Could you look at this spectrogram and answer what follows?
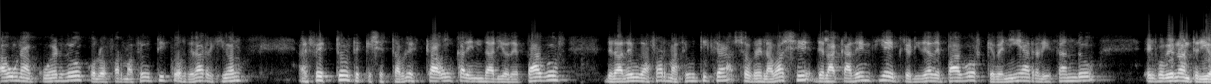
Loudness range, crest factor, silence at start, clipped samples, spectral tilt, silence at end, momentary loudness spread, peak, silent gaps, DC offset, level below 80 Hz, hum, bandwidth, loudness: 2 LU; 14 dB; 0 s; under 0.1%; -9 dB/octave; 0 s; 6 LU; 0 dBFS; none; under 0.1%; -52 dBFS; none; 5.2 kHz; -14 LUFS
